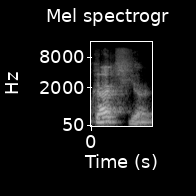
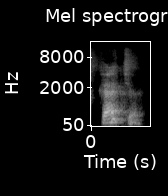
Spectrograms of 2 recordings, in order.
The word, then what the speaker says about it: Katya: It's actually not Katya, it's Katya. I'm saying it's with English pronunciation. Yes, am I right? You pronounce it that way.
